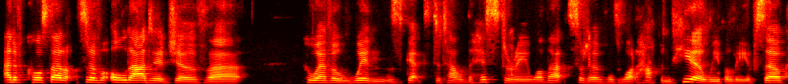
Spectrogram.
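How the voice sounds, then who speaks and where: A woman's voice: fairly low pitch, normal speed, darkish tone. Chatty Welsh woman on a video call. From Wales. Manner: chatty, laughs easily, self-deprecating. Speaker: guest playwright. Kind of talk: casual video-call chat. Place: home room. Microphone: earbuds on a video call.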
